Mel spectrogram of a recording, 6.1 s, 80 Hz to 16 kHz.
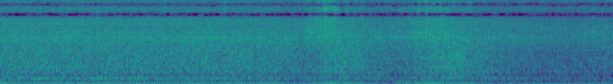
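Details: Normal warm idle from either the 1977 Ramcharger 440 or the 1968 D-100 318 being revived: a steady, even low V8 rumble with no knocks or misses. It runs at about 800 rpm with timing about 3° ATDC, reaching 185°F operating temperature.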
